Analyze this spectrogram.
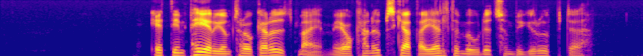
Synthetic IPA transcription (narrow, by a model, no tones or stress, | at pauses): ʔɛt̪ɪmpʰeːɾɪɵmt̪ʰɾoːkaɾʉ̟ːt̪mɛ̰jmɛ̰njɑːɡ̚kʰanɵpskat̪ːajɛlt̪əmuːd̪ət̪sɔmbʏɡːəɾɵpːd̪ɛ̰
